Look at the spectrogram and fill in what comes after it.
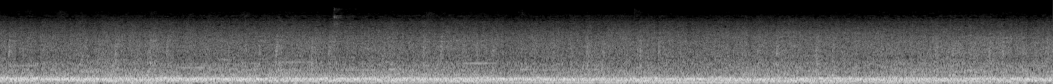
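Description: Passenger train coaches passing close by: the loud, steady noise of steel wheels running on the rails, with a low hum for a few seconds midway as the rear cars go past.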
